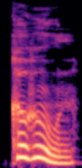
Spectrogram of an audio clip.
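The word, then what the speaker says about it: Colquhoun: h o u n cohoon accent on last syllable c o n y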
